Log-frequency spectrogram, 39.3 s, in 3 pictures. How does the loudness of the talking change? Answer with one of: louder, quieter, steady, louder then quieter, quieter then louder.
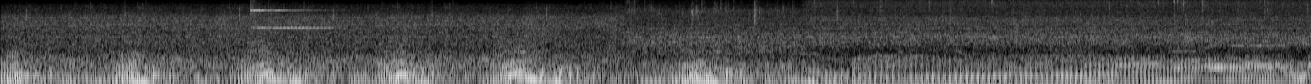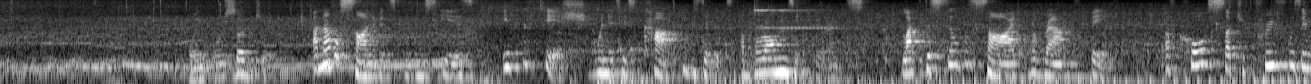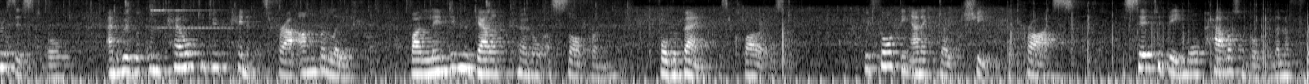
steady.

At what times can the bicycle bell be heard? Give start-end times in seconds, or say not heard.
2.5-3.4, 20.6-21.4, 27.7-28.6.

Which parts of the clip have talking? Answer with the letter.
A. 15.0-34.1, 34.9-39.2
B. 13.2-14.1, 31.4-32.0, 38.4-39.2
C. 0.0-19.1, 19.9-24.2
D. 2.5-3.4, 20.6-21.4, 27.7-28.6
A.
